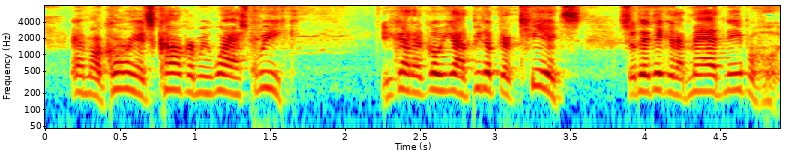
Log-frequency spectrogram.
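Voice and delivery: shrill, very high animated-show character voice. Showing the impression that cracks up coworkers who are fans: South Park character impression. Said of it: "It's like".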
